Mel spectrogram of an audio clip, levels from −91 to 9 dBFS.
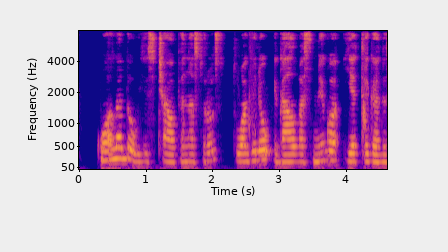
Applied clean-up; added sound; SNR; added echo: neural mask model DeepFilterNet 3.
